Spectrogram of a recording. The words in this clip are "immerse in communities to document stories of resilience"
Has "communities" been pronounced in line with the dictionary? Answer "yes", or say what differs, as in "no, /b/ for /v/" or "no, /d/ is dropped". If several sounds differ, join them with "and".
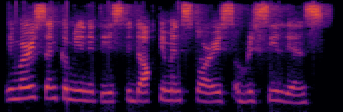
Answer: no, /s/ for /z/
